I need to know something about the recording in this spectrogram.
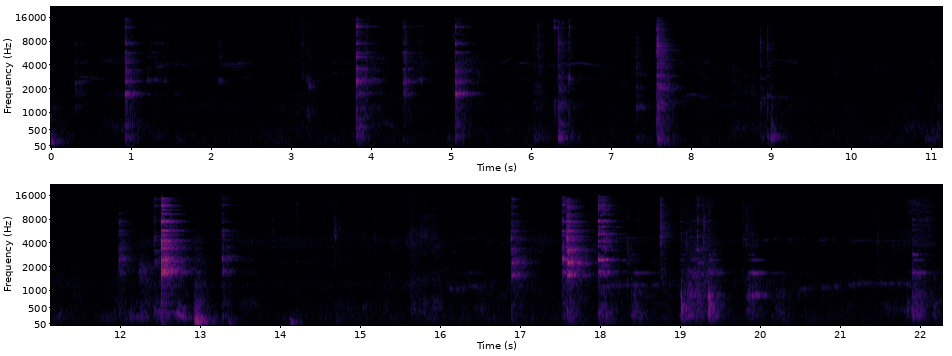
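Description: Spoons and forks clinking and scraping on plates as two people eat rice, in irregular separate clicks with short gaps. The clinks cluster more densely around the middle and toward the end.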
